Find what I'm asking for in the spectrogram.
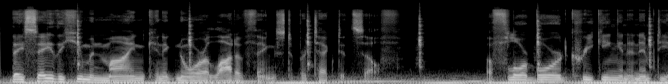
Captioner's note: thoughtful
